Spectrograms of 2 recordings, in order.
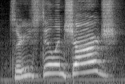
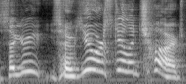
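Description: First: "So are you still in charge" with questioning tune; misread as question. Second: "you are still in charge" slow and emphatic; firm statement. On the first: Sergeant asking who is in charge, "in charge" as a question. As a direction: ask "still in charge" as if unsure. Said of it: "not a question". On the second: Sergeant telling a private, "still in charge" as a firm statement. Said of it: "that was a statement". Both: Acted.

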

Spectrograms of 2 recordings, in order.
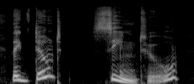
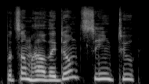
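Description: First: Put-on slow, higher dragon voice echoing the boy. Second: The boy trails off, lightly voiced; plain young lad letting the sentence fade; boy's voice. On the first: Dragon echoes the boy's complaint, slow creature voice. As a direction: repeat his words in the creature's voice. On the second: Boy complains parents don't care, lightly voiced.

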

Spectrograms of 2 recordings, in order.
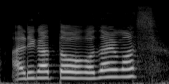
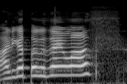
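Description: First: Said in the usual way. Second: Quick, loud burst of thanks. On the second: Real, not acted. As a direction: shout thanks to the whole stage. (大きな声で勢いよく感謝)

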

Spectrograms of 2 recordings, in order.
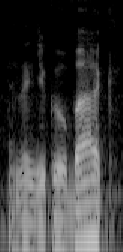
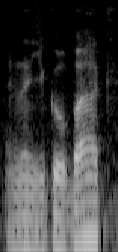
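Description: The two takes are said the same way.

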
